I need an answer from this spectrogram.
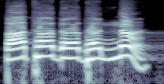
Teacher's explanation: त थ द ध न इन सबके उच्चारण में दांत टच हो रहा है।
